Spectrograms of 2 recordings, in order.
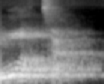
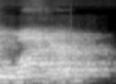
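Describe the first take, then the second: First: It is said with a British accent. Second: It is said with an American accent.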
